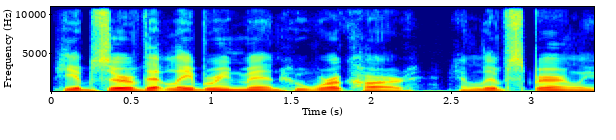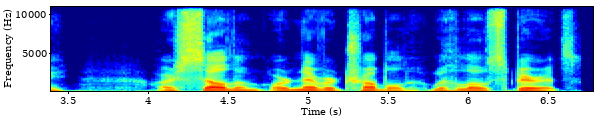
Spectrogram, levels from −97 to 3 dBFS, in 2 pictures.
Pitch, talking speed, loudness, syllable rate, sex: 115 Hz, 170 wpm, -18 LUFS, 5.2 syllables/s, male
